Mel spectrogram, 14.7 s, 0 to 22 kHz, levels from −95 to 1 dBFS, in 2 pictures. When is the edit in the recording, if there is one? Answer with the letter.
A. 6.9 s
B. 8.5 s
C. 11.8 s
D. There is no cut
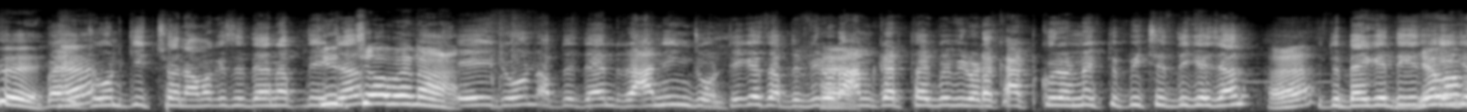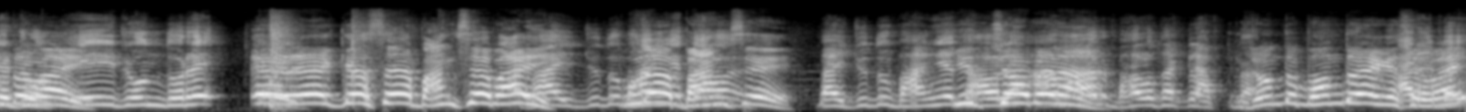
D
